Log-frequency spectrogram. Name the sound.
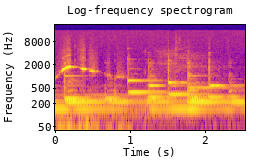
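cheerful whistling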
